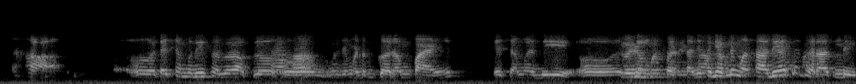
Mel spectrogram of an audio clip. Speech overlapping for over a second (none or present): present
